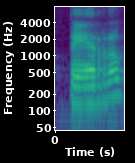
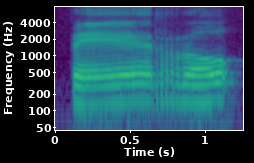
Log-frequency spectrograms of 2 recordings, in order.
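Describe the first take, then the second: First: The word is said at normal fluent speed. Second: The word is drawn out very slowly. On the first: The reader recognizes the word automatically. The speaker calls it right. "como lo le leería un lector competente" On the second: The reader is still decoding letter by letter. The speaker calls it wrong. "muy despacio"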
